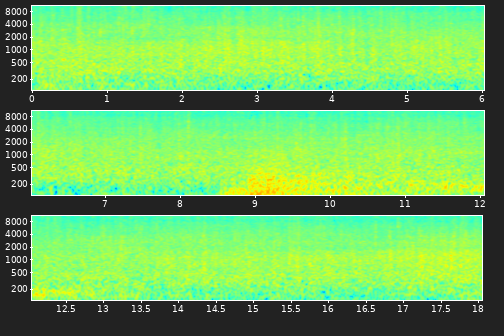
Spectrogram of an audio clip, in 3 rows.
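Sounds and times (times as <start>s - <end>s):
thunder rumble: 0.0s - 2.9s, 8.5s - 16.0s, 17.1s - 18.0s
steady rain falling: 0.0s - 18.0s.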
